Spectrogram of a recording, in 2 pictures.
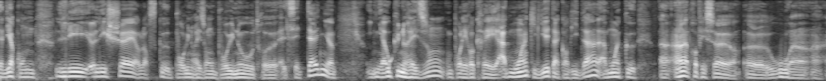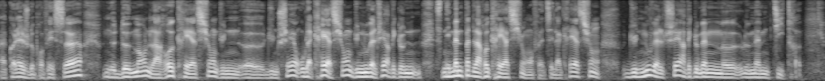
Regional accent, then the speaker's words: Turkey; Ce qui a changé, c'est que je suis turc, et que ça, c'est assez nouveau dans la tradition de la maison.

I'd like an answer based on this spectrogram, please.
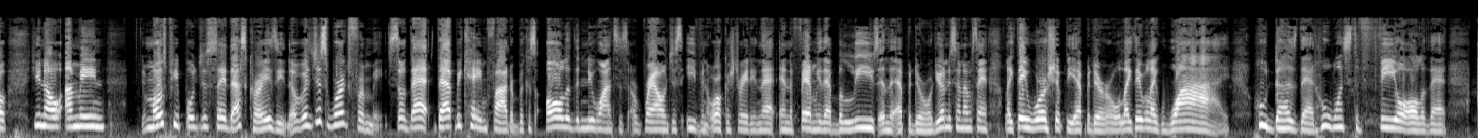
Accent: Baltimore, Maryland, United States; And I said, what's the chances of me being able to record in my hometown? He goes, well, if you want to. I said, yeah, I totally want to. And so that's what we did back in October. We recorded it live right here in Baltimore.

